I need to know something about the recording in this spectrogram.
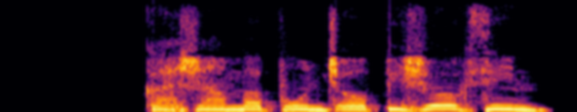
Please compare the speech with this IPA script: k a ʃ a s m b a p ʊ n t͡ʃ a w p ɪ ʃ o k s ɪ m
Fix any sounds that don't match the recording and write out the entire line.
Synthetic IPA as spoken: k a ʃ a m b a p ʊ n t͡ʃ a w p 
